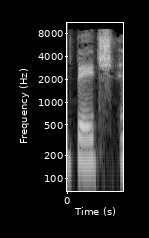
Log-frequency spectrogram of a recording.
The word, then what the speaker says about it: Bach: So a beautiful man named Edwin Bache in England, we pronounce it Bach,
